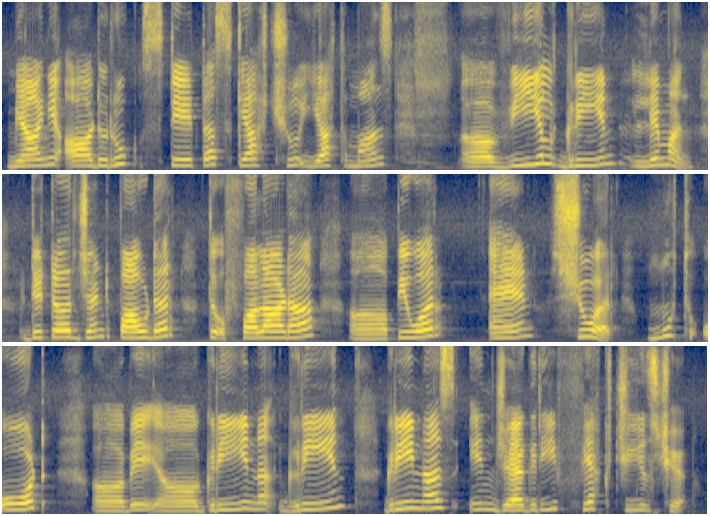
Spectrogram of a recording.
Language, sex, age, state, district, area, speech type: Kashmiri, female, 30-45, Jammu and Kashmir, Budgam, rural, read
